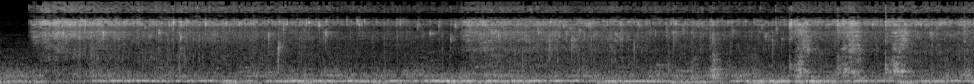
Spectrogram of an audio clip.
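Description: Onions frying in three spoons of hot oil in a pan, a steady close sizzle with faint stirring clicks and scrapes throughout.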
